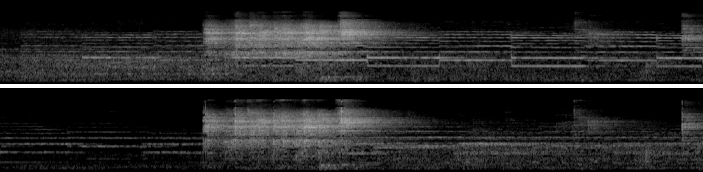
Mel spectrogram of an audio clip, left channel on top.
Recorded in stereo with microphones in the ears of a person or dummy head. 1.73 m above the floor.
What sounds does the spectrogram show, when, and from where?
2.0 s breathing: 55° right (ahead or behind), 1.3 m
